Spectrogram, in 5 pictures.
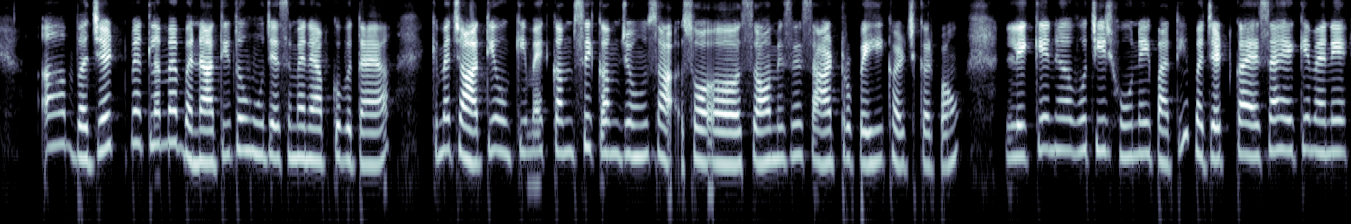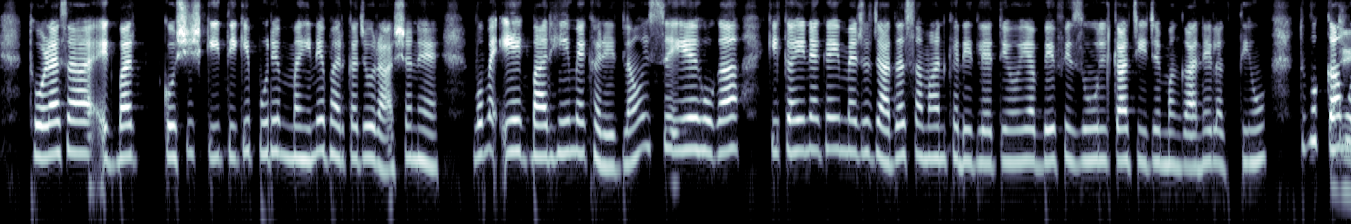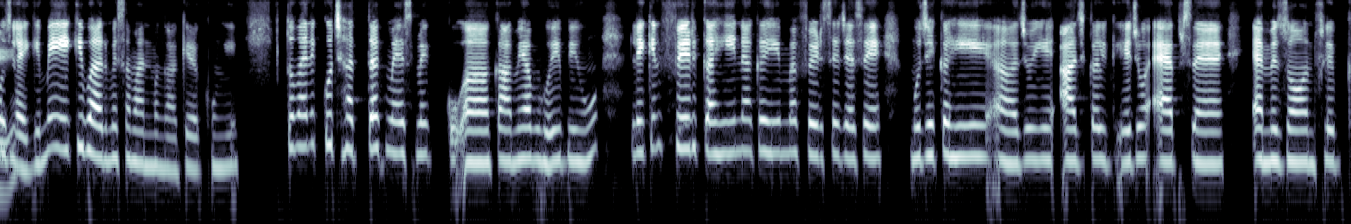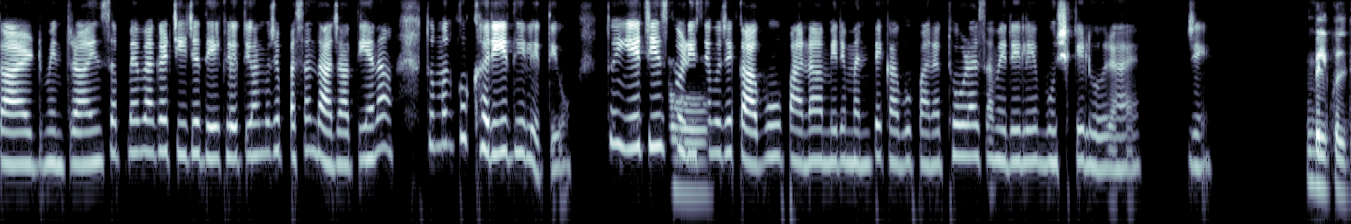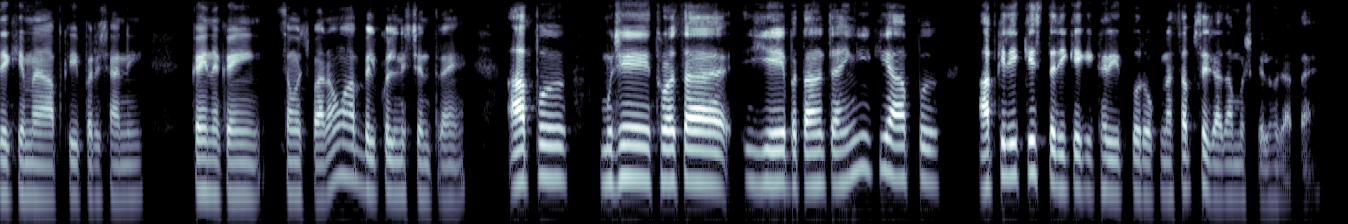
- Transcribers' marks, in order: in English: "ऐप्स"
- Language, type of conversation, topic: Hindi, advice, आप आवश्यकताओं और चाहतों के बीच संतुलन बनाकर सोच-समझकर खर्च कैसे कर सकते हैं?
